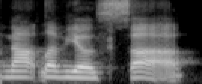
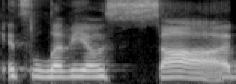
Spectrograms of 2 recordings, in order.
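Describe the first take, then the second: First: Slow wrong Leviosa, dragging the final SA; mock the mispronounced LevioSA; drawn-out last syllable on Leviosa; Hermione/character. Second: Slow, careful correction with the O of Leviosa stressed; Hermione/character. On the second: Retold or imitated. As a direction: spell out LeviOsa slowly. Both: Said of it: "Hermione's like".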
